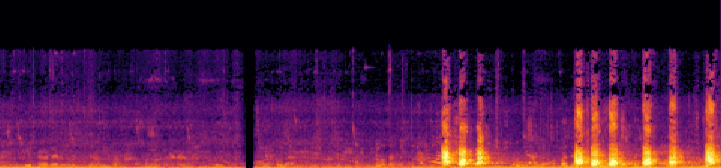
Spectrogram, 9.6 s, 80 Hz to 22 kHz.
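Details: Korean Jindo dogs at the 67th Korea Jindo Dog Association best Jindo dog contest in Korea; after a stretch of crowd murmur, loud sharp barks burst out from about six seconds, repeated in quick uneven runs over a steady low hum.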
